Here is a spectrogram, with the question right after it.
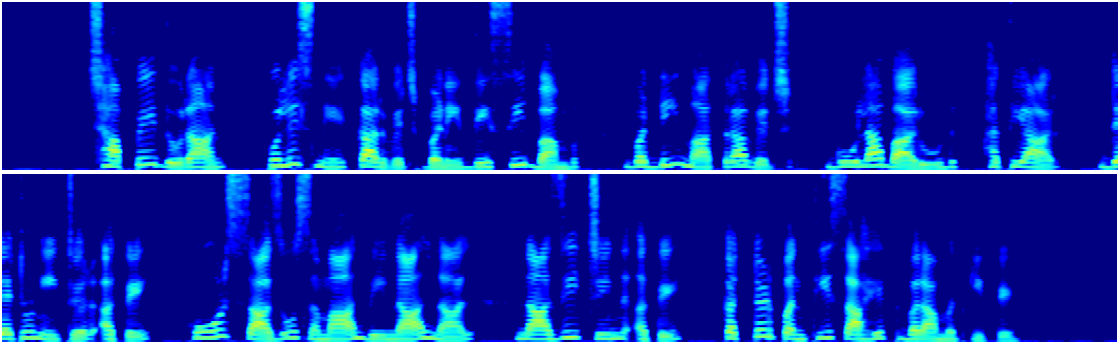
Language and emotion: Punjabi, neutral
